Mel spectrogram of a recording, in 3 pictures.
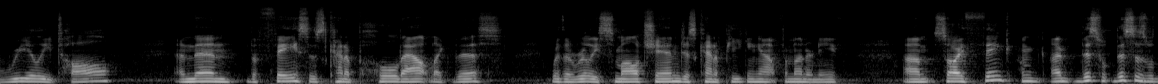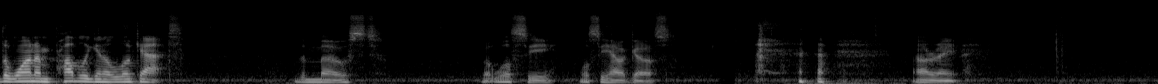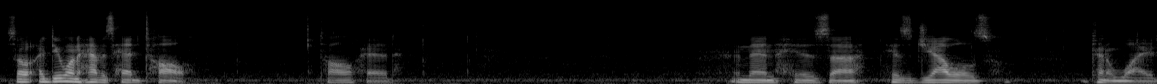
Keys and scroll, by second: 34.0 q.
